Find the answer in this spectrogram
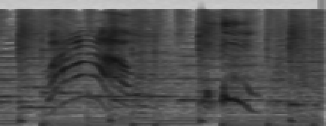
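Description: A cartoon meow-like call over cheerful children's background music with a steady beat: one long call that rises and falls, then a shorter falling one near the end.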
